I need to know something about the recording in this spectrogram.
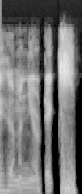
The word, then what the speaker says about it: hermeneutics: calling it heroics but it is not necessary that we we use the German variation of it if it was a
